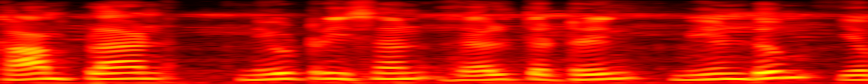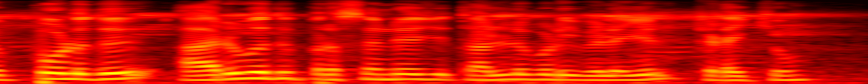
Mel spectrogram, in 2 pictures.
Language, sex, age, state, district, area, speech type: Tamil, male, 45-60, Tamil Nadu, Tiruchirappalli, rural, read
